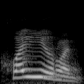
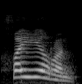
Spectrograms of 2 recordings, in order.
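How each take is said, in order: No difference in how they are said.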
